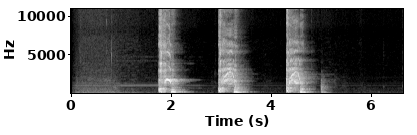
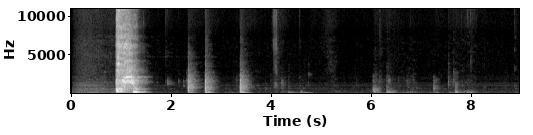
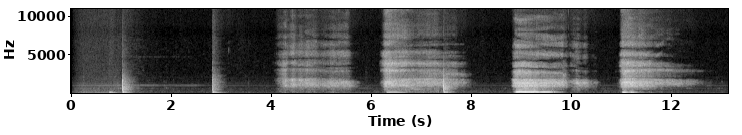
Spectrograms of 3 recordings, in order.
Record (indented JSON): {
  "three_cough_length": "6.7 s",
  "three_cough_amplitude": 32768,
  "three_cough_signal_mean_std_ratio": 0.37,
  "cough_length": "9.0 s",
  "cough_amplitude": 32768,
  "cough_signal_mean_std_ratio": 0.22,
  "exhalation_length": "13.1 s",
  "exhalation_amplitude": 28699,
  "exhalation_signal_mean_std_ratio": 0.45,
  "survey_phase": "beta (2021-08-13 to 2022-03-07)",
  "age": "65+",
  "gender": "Female",
  "wearing_mask": "No",
  "symptom_sore_throat": true,
  "symptom_fatigue": true,
  "smoker_status": "Ex-smoker",
  "respiratory_condition_asthma": false,
  "respiratory_condition_other": false,
  "recruitment_source": "REACT",
  "submission_delay": "5 days",
  "covid_test_result": "Negative",
  "covid_test_method": "RT-qPCR"
}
